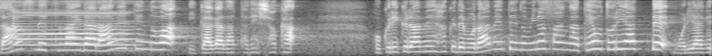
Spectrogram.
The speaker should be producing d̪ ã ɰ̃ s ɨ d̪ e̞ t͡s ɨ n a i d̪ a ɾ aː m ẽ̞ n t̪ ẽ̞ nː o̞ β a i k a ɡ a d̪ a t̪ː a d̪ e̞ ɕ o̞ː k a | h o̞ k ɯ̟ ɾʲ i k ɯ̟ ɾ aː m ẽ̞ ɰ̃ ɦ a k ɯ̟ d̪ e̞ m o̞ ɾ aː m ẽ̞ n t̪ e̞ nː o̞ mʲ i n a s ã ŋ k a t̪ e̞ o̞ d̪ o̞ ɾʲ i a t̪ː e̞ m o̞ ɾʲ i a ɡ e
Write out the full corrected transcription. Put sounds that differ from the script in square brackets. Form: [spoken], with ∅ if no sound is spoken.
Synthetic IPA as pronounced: d̪ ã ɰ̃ s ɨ d̪ e̞ t͡s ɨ n a i d̪ a ɾ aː m ẽ̞ n t̪ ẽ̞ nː o̞ β a i k a ɡ a d̪ a t̪ː a d̪ e̞ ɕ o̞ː k a | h o̞ k ɯ̟ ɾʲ i k ɯ̟ ɾ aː m ẽ̞ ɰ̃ ɦ a k ɯ̟ d̪ e̞ m o̞ ɾ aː m ẽ̞ n t̪ e̞ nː o̞ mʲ i n a s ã ŋ [ɡ] a t̪ e̞ o̞ [t̪] o̞ ɾʲ i a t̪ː e̞ m o̞ ɾʲ i a ɡ e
